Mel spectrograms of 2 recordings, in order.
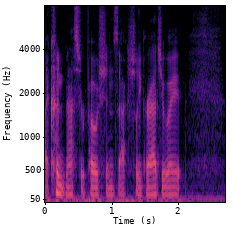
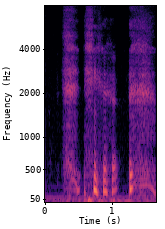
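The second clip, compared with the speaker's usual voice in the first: giggle; 8 semitones higher than usual. Real, not acted. Laughs mid-sentence.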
